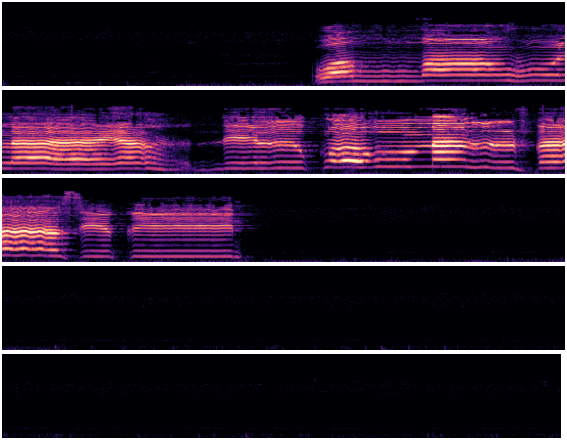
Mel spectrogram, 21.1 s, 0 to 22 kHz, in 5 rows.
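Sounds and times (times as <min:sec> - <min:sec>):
faint steady hum: 0:00.0 - 0:21.0
man chanting melodically: 0:02.3 - 0:10.3.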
